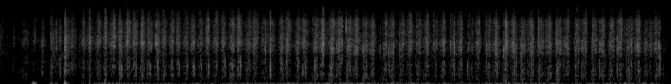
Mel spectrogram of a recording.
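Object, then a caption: Plastic pouch of fish food pellets. A small plastic fish-food pouch, partly filled with dry pellets, is held in one hand and shaken quickly. The pellets make a dense, bright rattle mixed with crinkling plastic that runs steadily for about seven seconds before cutting off.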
